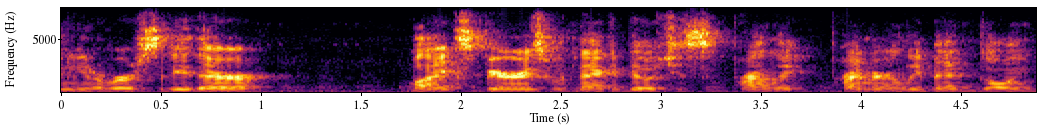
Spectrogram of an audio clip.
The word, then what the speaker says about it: Nacogdoches: do you say that late is this town nacogdoches nacogdoches yeah oh huh that's a hell of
